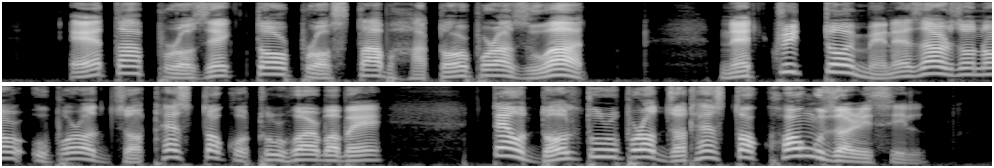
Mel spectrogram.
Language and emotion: Assamese, angry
